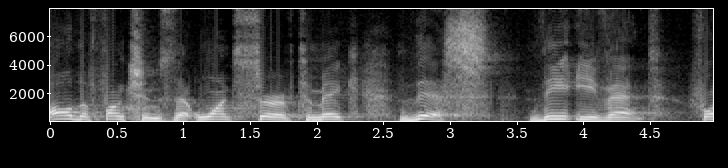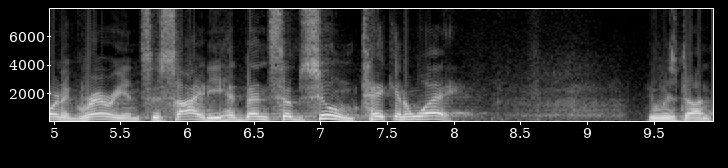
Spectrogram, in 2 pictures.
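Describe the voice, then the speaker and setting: Noticeable background noise sits behind a man who talks at a fairly slow pace with very even loudness. His voice is high in pitch, with ordinary pitch variation. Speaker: professional clown and storyteller. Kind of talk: casual talk to camera.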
